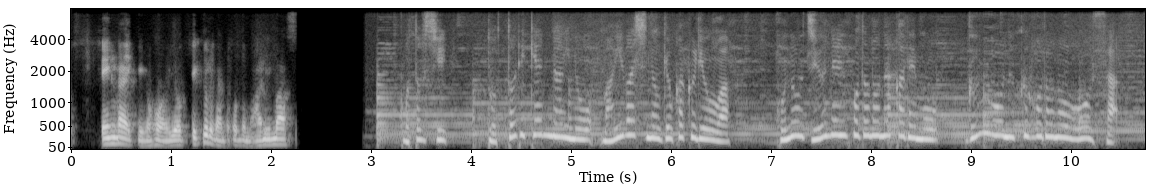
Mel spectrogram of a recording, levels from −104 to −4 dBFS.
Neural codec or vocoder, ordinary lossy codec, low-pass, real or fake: codec, 16 kHz, 6 kbps, DAC; none; 7.2 kHz; fake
